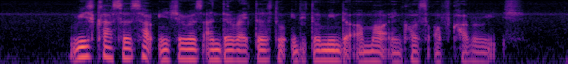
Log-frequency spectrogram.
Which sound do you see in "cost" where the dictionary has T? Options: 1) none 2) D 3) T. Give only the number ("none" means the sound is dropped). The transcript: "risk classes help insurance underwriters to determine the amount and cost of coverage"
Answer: 1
